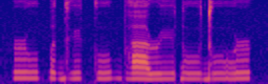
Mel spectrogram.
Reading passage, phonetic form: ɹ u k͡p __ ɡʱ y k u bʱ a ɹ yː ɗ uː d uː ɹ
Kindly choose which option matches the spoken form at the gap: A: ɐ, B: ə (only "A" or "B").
B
